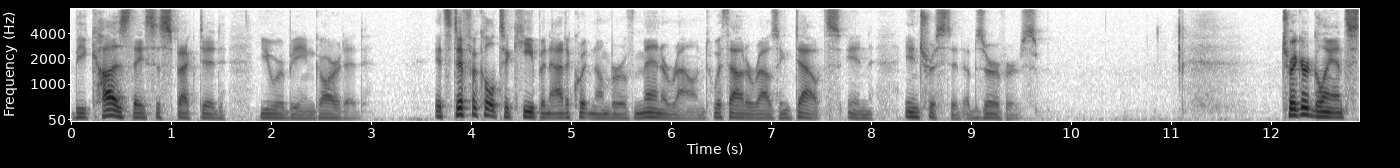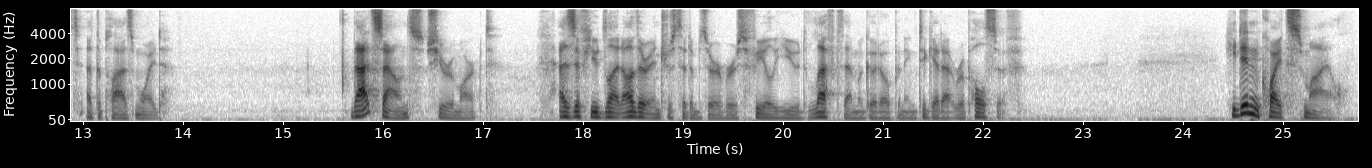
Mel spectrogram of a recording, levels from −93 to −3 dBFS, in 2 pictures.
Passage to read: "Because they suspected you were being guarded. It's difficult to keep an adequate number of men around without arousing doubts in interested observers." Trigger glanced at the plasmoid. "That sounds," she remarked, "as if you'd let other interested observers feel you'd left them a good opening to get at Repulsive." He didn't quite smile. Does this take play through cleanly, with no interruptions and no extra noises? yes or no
yes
